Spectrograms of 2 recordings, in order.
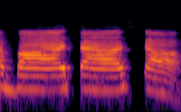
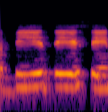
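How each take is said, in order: First: बा, ता, सा ending in long open "aa"; correct Arabic reading. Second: बे, ते, से ending in long "ay"; wrong Urdu reading. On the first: Teacher modelling Arabic letters for students, "aa" endings. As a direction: say बा, ता, सा as "baa, taa, saa". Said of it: "आ वाली sound के साथ पढ़ना". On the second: Teacher warning students off the Urdu habit, "ay" vowels. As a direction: say बे, ते, से as "bay, tay, say". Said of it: "नहीं पढ़ना". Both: Shown as a demonstration.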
